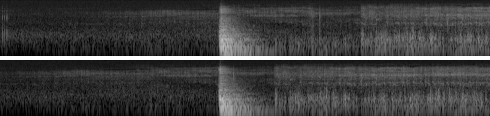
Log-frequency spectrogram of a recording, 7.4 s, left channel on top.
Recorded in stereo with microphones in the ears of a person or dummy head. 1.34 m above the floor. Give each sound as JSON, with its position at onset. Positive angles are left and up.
{"t": 3.3, "sound": "knocking", "side_deg": -75, "distance_m": 1.1}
